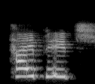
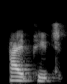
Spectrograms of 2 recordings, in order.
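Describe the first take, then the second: First: HIGH PITCH raised high and louder. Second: Said in the usual way. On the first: Retold or imitated. Evaluator echoing a speaker's demonstration, high-pitched. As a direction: lift the words high pitch sharply up in pitch. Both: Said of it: "demonstrated it in how you said".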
